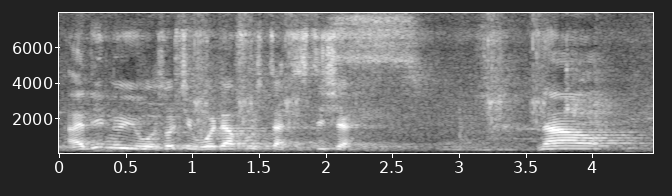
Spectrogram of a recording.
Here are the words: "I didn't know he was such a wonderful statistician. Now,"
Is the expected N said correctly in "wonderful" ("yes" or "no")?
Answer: no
